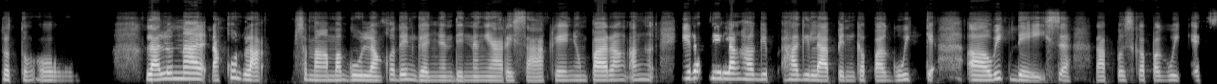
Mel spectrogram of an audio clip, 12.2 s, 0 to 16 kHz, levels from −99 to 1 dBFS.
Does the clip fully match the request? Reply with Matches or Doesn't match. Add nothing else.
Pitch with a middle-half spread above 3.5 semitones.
Doesn't match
